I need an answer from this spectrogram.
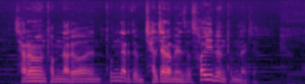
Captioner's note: none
